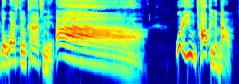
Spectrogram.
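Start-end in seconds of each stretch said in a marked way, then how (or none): 1.1-3.0 long drawn-out "ahh". Real, not acted. Triumphant reaction to dictionary quote. 3.5-4.7 high-pitched, indignant comeback; incredulous challenge. Real, not acted. Rebutting the man in the clip.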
